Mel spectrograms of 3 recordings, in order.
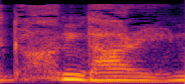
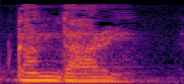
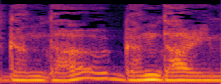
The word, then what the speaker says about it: Gandhari: Actually, it's Gandhari, not Gandhari. Because Gandhari means something else. It's a long A, Gandhari. Gandh means smell, you know, unfavorable smell, unfavorable aroma, like that. So it's Gandhari.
